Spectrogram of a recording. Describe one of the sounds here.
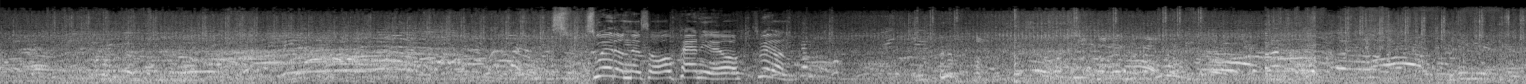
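A crowd of young women and men chatter and call out excitedly close by, outdoors.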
